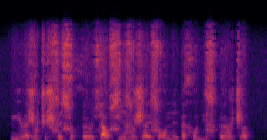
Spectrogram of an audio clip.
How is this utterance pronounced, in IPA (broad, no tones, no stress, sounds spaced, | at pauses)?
mʲ ɛ ɹ ɛ ʒ o t͡ʃ ʊ ʃ ɬ ɪ ɕ ʊ θ ø ɹ ç a o̯ ɕ i ɮ ʊ ʃ ɛ e̯ ɬ o n i ʔ ɛ x ʊ bʲ ɛ ɬ ʔ ø ɹ t͡ʃ ə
